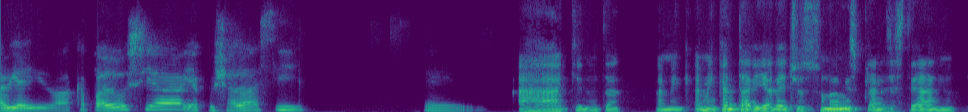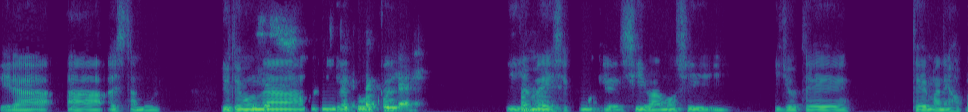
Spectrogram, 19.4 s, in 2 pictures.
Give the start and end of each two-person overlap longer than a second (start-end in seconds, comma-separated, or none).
12.2-13.7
